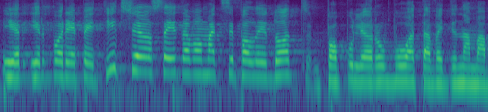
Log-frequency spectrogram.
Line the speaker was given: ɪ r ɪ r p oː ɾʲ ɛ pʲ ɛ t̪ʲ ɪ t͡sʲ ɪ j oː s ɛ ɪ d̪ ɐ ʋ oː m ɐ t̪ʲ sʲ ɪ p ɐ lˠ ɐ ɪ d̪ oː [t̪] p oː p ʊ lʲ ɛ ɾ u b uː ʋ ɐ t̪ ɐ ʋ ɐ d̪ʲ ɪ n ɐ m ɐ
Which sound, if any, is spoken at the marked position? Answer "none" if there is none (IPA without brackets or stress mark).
t̪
